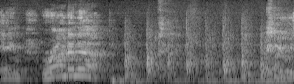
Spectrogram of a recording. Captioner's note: running footsteps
